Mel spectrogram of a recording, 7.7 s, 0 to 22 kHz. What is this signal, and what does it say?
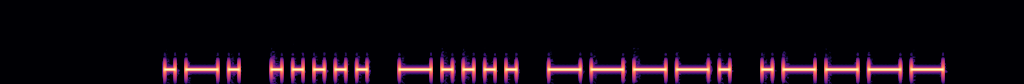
Morse code, heard as a keyed tone, about 15 wpm, 700 Hz. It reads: R5691
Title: Code Groups - 5 Letter:Numbers - 15wpm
